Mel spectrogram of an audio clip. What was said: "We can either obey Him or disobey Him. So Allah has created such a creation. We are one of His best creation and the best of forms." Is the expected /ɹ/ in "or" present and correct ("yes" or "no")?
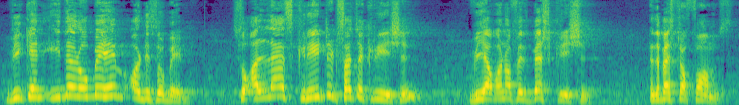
yes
